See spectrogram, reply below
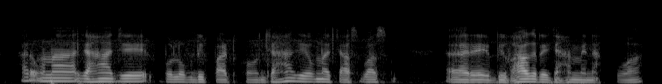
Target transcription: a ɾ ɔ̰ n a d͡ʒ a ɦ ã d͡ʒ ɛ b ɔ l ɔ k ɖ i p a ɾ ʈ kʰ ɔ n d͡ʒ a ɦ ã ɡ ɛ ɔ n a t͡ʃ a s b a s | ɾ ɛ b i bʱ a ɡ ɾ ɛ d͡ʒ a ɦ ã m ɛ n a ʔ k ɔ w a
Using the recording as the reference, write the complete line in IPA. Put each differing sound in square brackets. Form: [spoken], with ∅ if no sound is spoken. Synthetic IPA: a ɾ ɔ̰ n a d͡ʒ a ɦ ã d͡ʒ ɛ b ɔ l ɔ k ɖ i p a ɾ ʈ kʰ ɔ n d͡ʒ a ɦ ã ɡ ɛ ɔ n a t͡ʃ a s b a s | ɾ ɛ b i bʱ a ɡ ɾ ɛ d͡ʒ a ɦ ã m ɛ n a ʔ k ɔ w a

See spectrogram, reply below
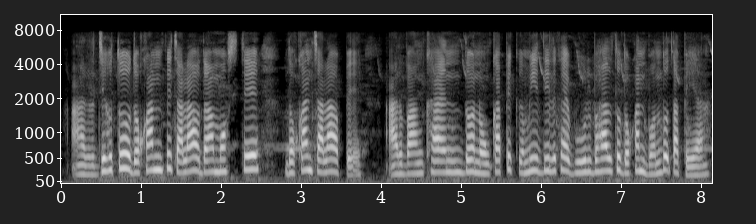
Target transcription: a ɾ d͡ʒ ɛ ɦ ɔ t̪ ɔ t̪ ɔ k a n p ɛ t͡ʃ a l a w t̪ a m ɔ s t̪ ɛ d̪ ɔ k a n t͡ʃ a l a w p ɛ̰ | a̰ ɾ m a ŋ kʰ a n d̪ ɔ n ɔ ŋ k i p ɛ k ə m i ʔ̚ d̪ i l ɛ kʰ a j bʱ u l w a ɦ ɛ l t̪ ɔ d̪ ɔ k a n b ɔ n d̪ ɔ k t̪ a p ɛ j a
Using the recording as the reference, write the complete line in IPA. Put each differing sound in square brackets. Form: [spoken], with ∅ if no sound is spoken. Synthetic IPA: a ɾ d͡ʒ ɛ ɦ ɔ t̪ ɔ [d̪] ɔ k a n p ɛ t͡ʃ a l a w [d̪] a m ɔ s t̪ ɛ d̪ ɔ k a n t͡ʃ a l a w p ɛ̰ | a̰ ɾ [b] a ŋ kʰ a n d̪ ɔ n ɔ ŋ k [a] p ɛ k ə m i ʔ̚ d̪ i l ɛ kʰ a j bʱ u l [b] a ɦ [a] l t̪ ɔ d̪ ɔ k a n b ɔ n d̪ ɔ [ʔ] t̪ a p ɛ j a

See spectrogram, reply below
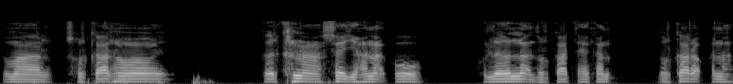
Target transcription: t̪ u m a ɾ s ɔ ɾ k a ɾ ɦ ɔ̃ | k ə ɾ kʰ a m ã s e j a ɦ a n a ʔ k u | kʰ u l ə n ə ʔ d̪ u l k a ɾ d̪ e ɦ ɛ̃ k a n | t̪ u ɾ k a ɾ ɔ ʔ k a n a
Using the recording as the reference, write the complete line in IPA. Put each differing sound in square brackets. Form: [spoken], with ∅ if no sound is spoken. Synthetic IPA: t̪ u m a ɾ s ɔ ɾ k a ɾ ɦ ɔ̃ | k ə ɾ kʰ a [n] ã s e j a ɦ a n a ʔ k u | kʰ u l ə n [a] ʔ d̪ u [ɾ] k a ɾ [t̪] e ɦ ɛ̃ k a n | [d̪] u ɾ k a ɾ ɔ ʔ k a n a

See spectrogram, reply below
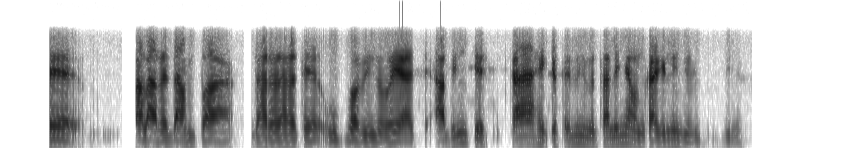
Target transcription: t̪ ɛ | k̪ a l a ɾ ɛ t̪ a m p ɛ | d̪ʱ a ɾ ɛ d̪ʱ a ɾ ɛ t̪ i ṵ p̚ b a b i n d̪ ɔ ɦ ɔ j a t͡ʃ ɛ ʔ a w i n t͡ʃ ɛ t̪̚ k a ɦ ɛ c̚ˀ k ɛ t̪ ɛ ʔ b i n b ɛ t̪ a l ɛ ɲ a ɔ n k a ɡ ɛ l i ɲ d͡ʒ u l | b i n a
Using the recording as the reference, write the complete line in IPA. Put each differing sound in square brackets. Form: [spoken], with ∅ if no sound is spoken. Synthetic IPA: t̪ ɛ | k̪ a l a ɾ ɛ [d̪] a m p [a] | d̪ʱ a ɾ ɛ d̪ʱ a ɾ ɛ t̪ [ɛ] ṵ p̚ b a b i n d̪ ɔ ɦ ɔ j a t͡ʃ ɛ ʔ a [b] i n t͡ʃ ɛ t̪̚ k a ɦ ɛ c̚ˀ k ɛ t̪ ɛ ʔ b i n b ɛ t̪ a l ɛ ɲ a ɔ n k a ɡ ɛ l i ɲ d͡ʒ u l | b i n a

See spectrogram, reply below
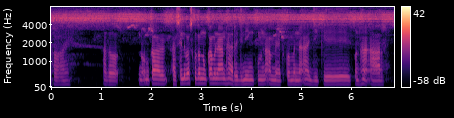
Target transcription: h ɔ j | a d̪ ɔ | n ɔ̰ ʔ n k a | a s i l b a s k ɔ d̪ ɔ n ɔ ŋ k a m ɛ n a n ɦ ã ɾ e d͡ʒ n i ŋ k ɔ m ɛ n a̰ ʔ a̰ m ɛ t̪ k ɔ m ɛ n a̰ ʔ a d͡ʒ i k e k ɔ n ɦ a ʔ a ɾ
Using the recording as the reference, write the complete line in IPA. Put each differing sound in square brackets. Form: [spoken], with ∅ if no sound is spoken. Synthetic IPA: h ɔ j | a d̪ ɔ | n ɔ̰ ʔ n k a | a s i l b a s k ɔ d̪ ɔ n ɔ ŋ k a m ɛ n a n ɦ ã ɾ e d͡ʒ n i ŋ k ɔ m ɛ n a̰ ʔ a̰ m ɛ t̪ k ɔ m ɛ n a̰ ʔ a d͡ʒ i k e k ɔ n ɦ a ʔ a ɾ

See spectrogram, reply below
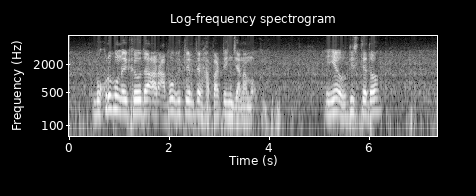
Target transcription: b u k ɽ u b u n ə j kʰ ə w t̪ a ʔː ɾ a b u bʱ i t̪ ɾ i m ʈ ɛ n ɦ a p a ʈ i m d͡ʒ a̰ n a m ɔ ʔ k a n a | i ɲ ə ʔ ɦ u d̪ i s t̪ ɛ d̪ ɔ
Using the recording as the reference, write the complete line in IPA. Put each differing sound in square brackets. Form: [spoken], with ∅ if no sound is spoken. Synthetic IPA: b u k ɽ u b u n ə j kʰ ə w [d̪] a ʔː ɾ a b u bʱ i t̪ ɾ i m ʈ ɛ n ɦ a p a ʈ i [ɲ] d͡ʒ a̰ n a m ɔ ʔ k a n a | i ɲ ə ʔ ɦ u d̪ i s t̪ ɛ d̪ ɔ

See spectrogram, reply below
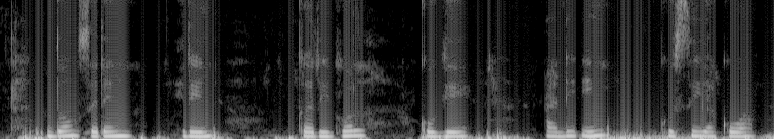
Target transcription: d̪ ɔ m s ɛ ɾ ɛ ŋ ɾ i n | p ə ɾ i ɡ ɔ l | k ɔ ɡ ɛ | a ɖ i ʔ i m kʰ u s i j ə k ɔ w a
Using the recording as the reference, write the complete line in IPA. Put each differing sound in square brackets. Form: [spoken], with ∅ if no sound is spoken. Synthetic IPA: d̪ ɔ [ŋ] s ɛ ɾ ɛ ŋ ɾ i n | [k] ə ɾ i ɡ ɔ l | k ɔ ɡ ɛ | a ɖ i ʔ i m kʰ u s i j [a] k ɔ w a

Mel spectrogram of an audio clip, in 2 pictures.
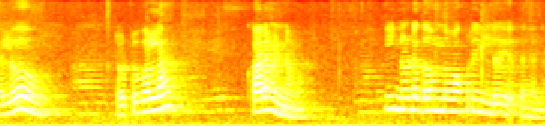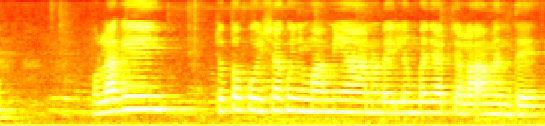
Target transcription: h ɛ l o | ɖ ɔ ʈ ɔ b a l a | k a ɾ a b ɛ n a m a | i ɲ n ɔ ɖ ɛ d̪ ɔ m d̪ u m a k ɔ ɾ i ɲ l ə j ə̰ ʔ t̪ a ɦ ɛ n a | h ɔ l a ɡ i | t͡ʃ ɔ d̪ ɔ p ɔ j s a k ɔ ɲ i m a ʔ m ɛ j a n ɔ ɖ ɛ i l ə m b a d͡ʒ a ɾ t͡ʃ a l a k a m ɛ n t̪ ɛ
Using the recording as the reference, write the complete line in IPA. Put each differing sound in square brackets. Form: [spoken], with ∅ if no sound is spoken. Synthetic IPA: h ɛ l o | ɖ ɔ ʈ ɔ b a l a | k a ɾ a [m] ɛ n a m a | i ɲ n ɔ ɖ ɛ d̪ ɔ m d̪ [ɔ] m a k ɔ ɾ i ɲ l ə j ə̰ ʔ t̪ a ɦ ɛ n a | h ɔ l a ɡ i | t͡ʃ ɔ [t̪] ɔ p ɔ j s a k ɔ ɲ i m a ʔ m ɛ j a n ɔ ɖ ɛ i l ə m b a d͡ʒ a ɾ t͡ʃ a l a [ʔ] a m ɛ n t̪ ɛ

